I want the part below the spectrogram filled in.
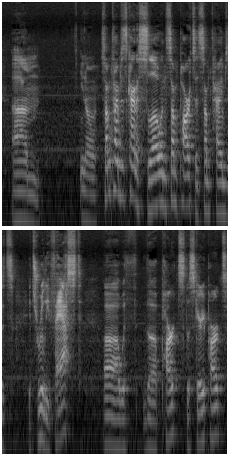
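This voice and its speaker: Very deep and low for a woman, her voice moves in very wide pitch swings at a fairly slow pace. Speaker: movie reviewer. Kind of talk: casual movie review. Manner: hesitant, many fillers.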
